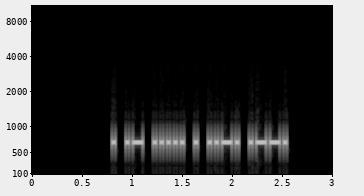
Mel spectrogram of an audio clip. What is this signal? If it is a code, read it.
Morse code, heard as a keyed tone, about 34 wpm, 700 Hz. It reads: EA5EFP
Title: DXCC-100 Call Signs - 6 Characters - Repeated 2x - 35wpm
